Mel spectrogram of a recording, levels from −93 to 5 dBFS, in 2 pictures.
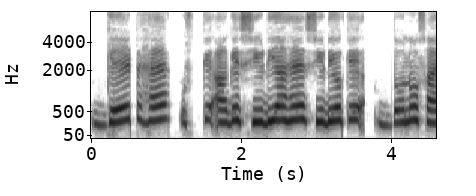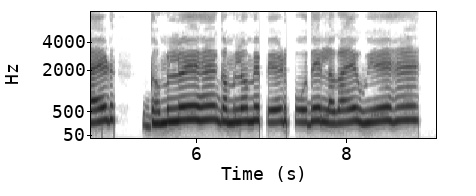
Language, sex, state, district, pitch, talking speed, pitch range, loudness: Hindi, male, Rajasthan, Jaipur, 290 Hz, 125 wpm, 270-310 Hz, -13 LUFS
